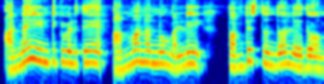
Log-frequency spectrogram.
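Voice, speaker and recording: A woman's voice: a little high, normal speed, dark tone, muffled recording, pitched above the performer's own voice, close to an everyday voice. A woman voicing a stubborn young woman who pleads to get her way. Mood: pleading.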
